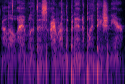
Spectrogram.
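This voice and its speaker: A woman's voice: fast talker, bright, forceful tone, faint music behind. A woman voicing an obliging male plantation owner from a video game, reading politely in an ASMR whisper. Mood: businesslike.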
